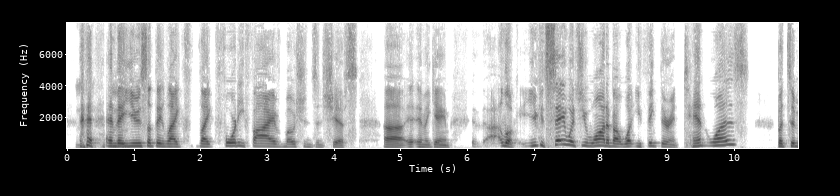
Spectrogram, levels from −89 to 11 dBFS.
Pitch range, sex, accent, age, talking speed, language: 140-180 Hz, male, American, 40-59, 170 wpm, English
